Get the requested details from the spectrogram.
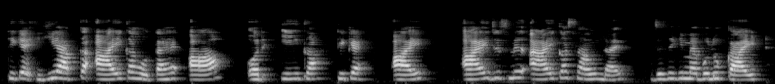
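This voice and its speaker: Young woman teacher, hindi accent, high voice, explains step by step, keeps saying ok. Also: a bit bright. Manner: explanatory, repeats "theek hai" to check in; slows down to read questions aloud. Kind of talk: exam-prep lesson.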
